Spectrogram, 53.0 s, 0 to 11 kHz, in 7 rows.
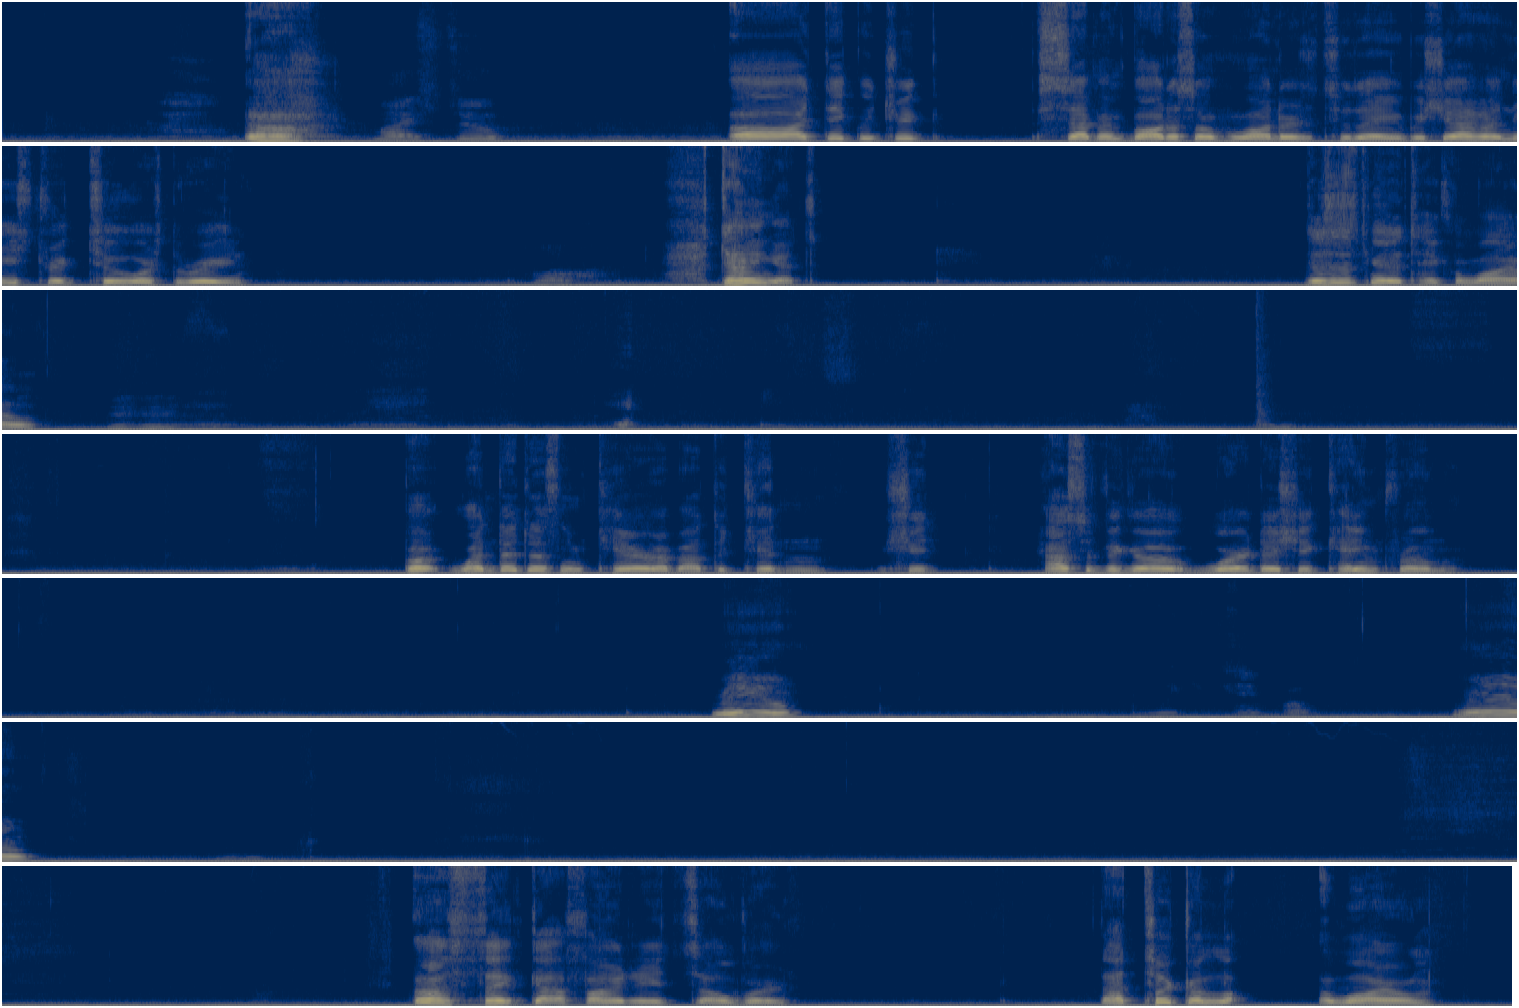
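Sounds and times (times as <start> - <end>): low hum with steady tones: 0.0 - 53.0.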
